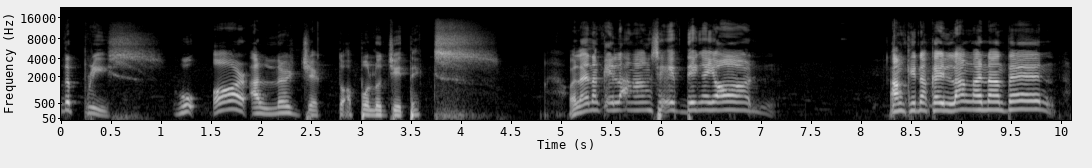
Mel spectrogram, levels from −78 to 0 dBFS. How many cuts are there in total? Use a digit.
1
